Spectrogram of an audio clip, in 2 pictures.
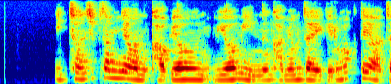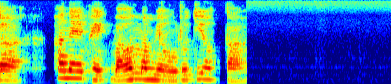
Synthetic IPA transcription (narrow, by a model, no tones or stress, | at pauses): it͡ɕʰʌnɕʰip̚s͈amɲʌnkabjʌunɥiɦʌmiːnːɯnkamjʌŋd͡ʑae̞ɡe̞ɾoɸwak̚t͈e̞ɦad͡ʑa | hane̞pe̞ɡ̚maɯnmanmjʌŋɯɾot͈ɥiʌt̚t͈a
